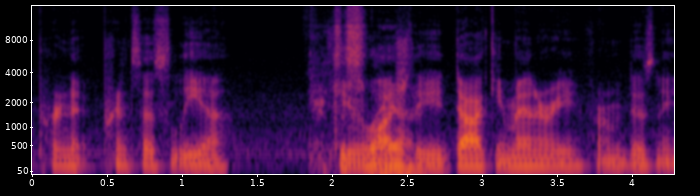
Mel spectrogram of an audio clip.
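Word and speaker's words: Leia: to uh remind you jason that um it's pronounced prince princess leah watch the documentary from disney it's official now so i said it myself leah it's like thompson yeah what does this have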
